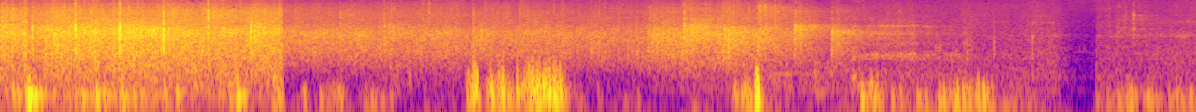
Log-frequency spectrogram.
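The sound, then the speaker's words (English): Applause from an audience welcoming a speaker to the stage at a morning gathering. The clapping is dense and steady at first, then thins into scattered claps and fades out before the end. “So can you guys give him a great big welcome this morning for Christopher Yuan?”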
